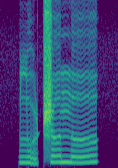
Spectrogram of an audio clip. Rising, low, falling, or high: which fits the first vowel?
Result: low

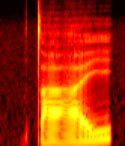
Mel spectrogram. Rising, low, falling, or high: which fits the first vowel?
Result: rising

